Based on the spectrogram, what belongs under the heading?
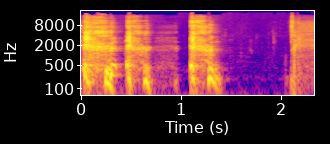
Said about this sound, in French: Excusez-moi, je vais tousser.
